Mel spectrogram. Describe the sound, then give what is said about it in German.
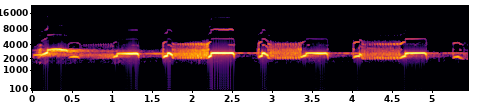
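A Eurasian scops owl of the Mediterranean region calls in a steady series of short, clear whistled notes, loud and alone, each pure tone repeating at an even pace. “Und dann kommen wir fast schon zu den nervigen Geräuschen, die man im Mittelmeerraum. Die Zwergeule. Ich finde die toll, aber die. Die ist nicht nervig.”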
